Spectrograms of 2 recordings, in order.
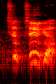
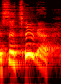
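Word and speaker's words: Tsutsugo: But with Meadows out and with, I can't say his name, you can. Say it for me one more time. Satsugo. There you go, Satsugo.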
